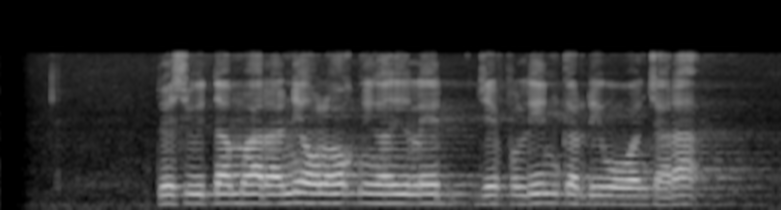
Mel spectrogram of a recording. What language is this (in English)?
Sundanese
